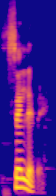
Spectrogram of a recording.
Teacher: If we stress the initial syllable, célebre, then it means something or someone that is famous.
